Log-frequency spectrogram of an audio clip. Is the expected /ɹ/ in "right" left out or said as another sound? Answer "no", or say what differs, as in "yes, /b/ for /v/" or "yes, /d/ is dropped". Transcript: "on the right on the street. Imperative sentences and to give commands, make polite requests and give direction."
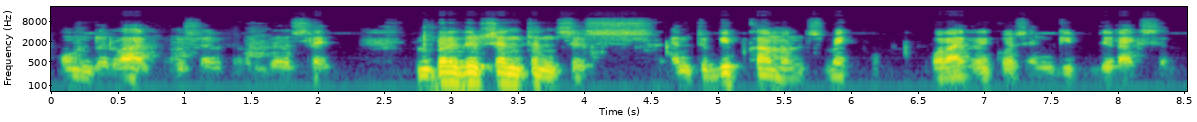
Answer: yes, /l/ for /ɹ/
